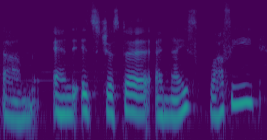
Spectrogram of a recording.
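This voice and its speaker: Low-pitched woman hosting a comedy podcast. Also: animated, unhurried, dark tone, soft background music. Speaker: podcast host. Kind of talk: improvised comedy podcast banter.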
